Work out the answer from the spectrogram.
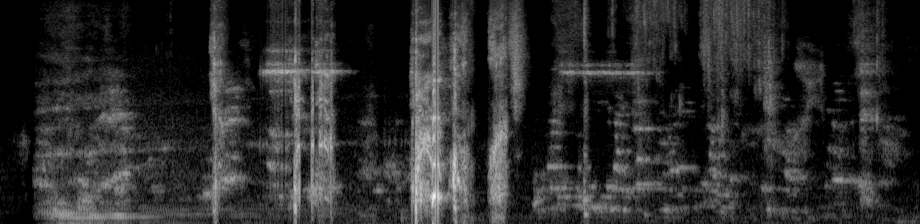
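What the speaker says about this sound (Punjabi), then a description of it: "ਵੈਸੇ ਹੀ ਥੋੜਾ ਖਾਂਸੀ ਆਈ ਸੀ" A few rough coughs and throat-clearing sounds mixed in with indoor talking and clattering, some splashing or dripping water in the background.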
